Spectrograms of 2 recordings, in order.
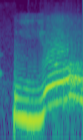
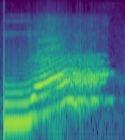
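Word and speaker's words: ز: It has exact buzzing like sound buzz. Okay. So now what is point of emission of the letter Z? Z.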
